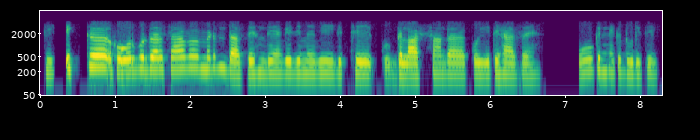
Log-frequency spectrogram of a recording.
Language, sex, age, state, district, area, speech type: Punjabi, female, 45-60, Punjab, Fatehgarh Sahib, urban, conversation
